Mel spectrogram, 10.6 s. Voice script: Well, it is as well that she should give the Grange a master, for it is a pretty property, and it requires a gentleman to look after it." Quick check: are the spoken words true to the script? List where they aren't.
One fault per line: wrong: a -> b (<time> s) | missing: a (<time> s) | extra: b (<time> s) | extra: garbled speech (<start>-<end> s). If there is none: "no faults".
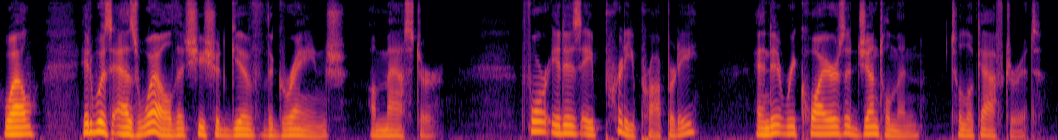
wrong: is -> was (0.9 s)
